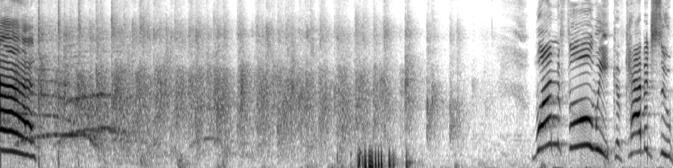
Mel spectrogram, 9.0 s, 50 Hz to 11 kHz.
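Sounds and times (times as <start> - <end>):
poetry slam audience clapping for a poet: 0.2 - 6.5
speech: 8.3 - 8.9.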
